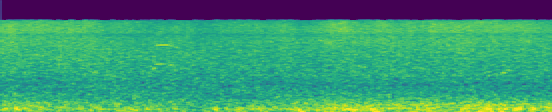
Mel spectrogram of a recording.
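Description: Storm surf: large waves breaking on a rough sea, a steady rush of noise.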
